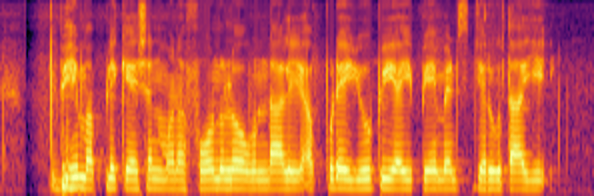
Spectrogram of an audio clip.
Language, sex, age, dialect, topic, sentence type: Telugu, male, 18-24, Southern, banking, statement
